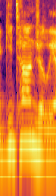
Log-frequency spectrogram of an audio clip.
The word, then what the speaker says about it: Gitanjali: look up how to say this properly uh gitanjali uh which i think he even says you can quietly hear him say it in the song but yeah getanjali guitar yeah gitanjali i even wrote it up like phonetically um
